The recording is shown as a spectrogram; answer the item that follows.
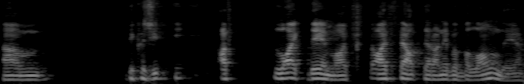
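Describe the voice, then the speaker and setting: The speaker has an Australian accent. Their intonation stays fairly even. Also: man. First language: Italian. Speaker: podcast guest. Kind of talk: interview. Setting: live audio stream. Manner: halting.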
